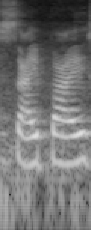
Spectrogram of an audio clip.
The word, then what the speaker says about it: SciPy: लिए normal distribution को, उसको हम प्रोनाउंस कैसे करते हैं, साइपाई।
